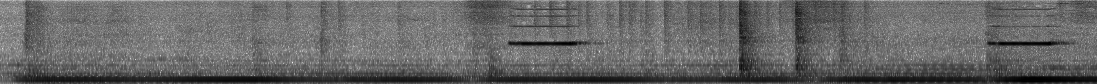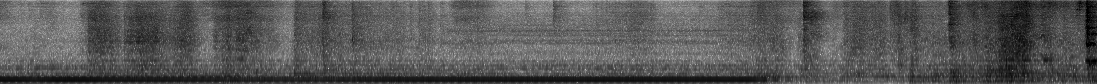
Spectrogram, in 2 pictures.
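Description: Passenger elevator in motion: its drive hums steadily and low, starting as the car sets off and stopping shortly before the end as it arrives. Two short high beeps sound about five seconds apart, the elevator's floor signal.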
